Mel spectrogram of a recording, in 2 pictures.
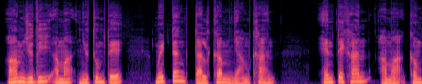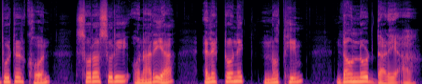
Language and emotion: Santali, neutral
